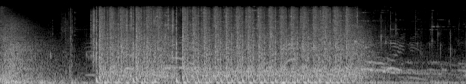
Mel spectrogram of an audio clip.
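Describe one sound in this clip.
A submachine gun fires in fast, rattling bursts close by.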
